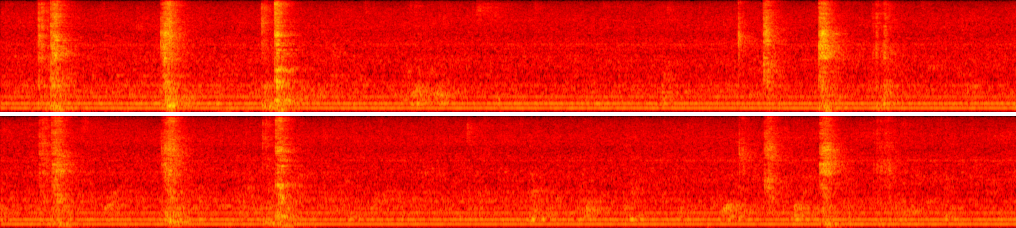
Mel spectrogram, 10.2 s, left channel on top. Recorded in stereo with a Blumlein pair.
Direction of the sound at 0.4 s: 45° left.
